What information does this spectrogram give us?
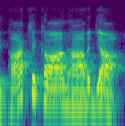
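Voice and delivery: Boston accent with every R dropped. Shown as a demonstration. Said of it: "But up there, they say".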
